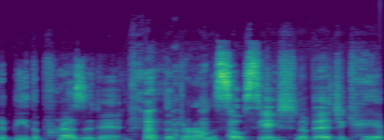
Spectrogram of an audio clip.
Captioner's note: laughing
